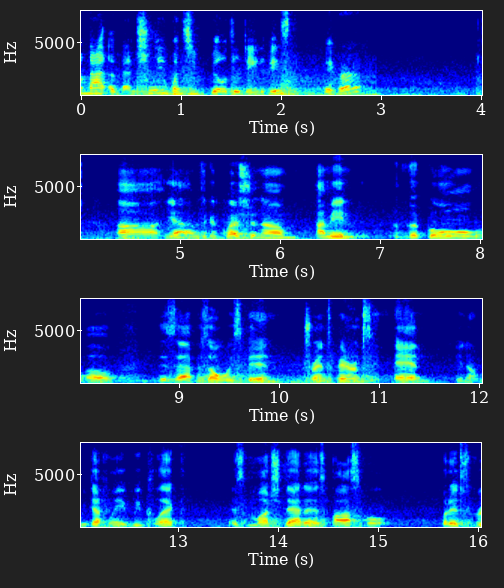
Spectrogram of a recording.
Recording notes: at Collision conference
